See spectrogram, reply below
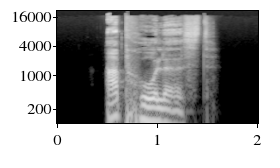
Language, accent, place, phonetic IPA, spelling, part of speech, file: German, Germany, Berlin, [ˈapˌhoːləst], abholest, verb, De-abholest.ogg
- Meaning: second-person singular dependent subjunctive I of abholen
